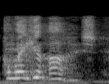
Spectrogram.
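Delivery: mock panic. People following society fretting over bank money, lightly mocking. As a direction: whine like you just lost everything, half laughing. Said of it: "you gonna be".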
